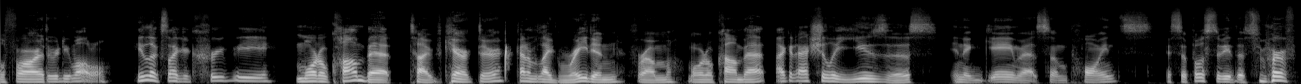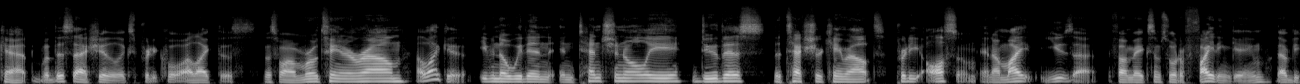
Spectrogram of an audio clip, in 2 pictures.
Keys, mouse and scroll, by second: 18.1 shift+middle click, 19.0 middle click, 19.5 middle click, 20.1 middle click, 21.2-22.6 middle drag, 23.6 click, 24.3-25.4 scroll up 2, 25.4-25.8 scroll down 2, 25.8 shift+middle click.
